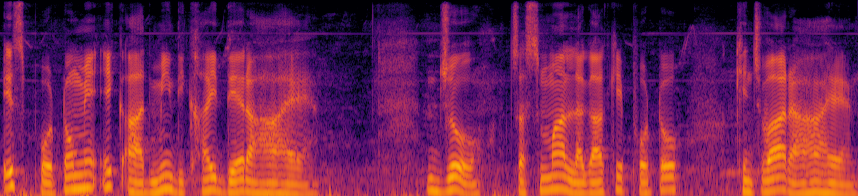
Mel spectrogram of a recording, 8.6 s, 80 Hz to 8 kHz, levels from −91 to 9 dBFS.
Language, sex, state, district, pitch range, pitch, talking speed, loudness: Hindi, male, Rajasthan, Bikaner, 110-145 Hz, 120 Hz, 120 wpm, -17 LUFS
